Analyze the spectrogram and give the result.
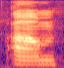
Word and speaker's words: Pusheen: it literally is, I looked it up how to pronounce it. It's literally pronounced the same way. – Pusheen. Pusheen. – Yeah, so it's said the same in Irish as it is in English. It's just spelled differently.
